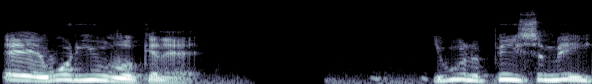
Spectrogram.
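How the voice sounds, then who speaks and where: The voice is a put-on character voice. It moves at a very fast pace. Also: man, high pitch for a man. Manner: tough, confrontational.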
